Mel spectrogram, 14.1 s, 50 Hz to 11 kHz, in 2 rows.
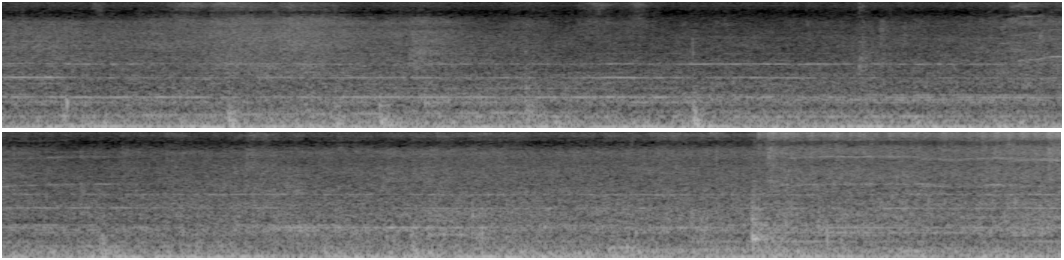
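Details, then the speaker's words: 2024 Forest River Chaparral 254RLS trailer, power awning extending after pressing extend button: low steady motor drone, no stalls, clicks or grinding; awning extends normally. "take that awning push that extend button it's going to start making its way out"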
